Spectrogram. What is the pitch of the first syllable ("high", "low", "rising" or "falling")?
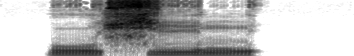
low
